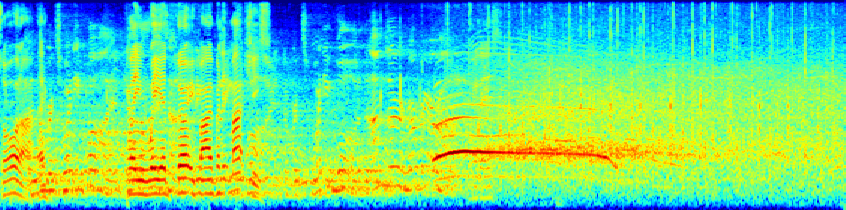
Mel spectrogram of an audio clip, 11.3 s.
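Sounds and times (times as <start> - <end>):
speech: 0.0 - 6.8
stadium crowd cheering and applauding for a player: 5.6 - 11.2.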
